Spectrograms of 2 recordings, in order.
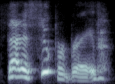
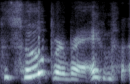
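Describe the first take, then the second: First: Said in the usual way. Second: Drawn-out SUPER, slow; emphatic repeat. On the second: Real, not acted. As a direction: stretch the word "super" with a laugh.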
